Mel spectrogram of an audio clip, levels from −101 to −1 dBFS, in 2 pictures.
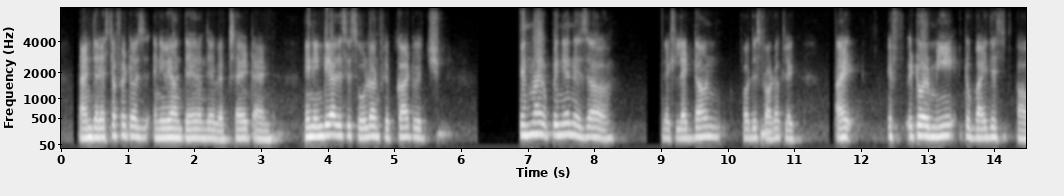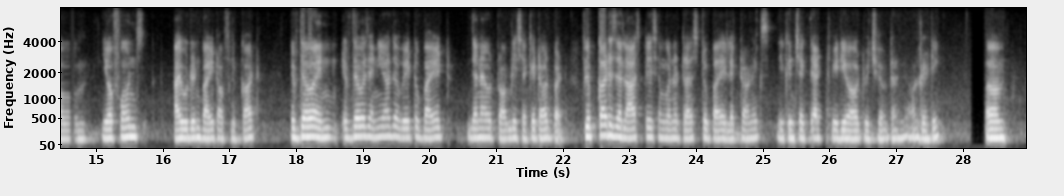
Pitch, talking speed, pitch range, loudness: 150 Hz, 195 wpm, 140-165 Hz, -15 LUFS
